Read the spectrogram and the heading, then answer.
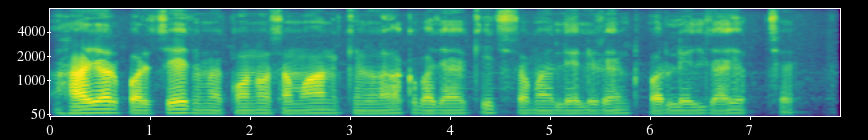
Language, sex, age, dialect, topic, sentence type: Maithili, male, 36-40, Bajjika, banking, statement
